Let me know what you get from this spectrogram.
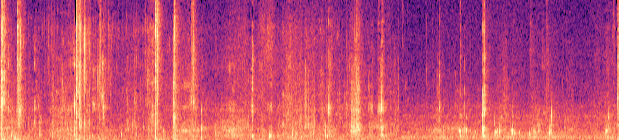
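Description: Close-up crunching and chewing of crispy deep-fried pork, a run of sharp, irregular crunches that thin out near the end.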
